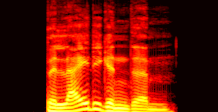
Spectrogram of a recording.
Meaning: strong dative masculine/neuter singular of beleidigend
- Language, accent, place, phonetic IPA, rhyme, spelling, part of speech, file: German, Germany, Berlin, [bəˈlaɪ̯dɪɡn̩dəm], -aɪ̯dɪɡn̩dəm, beleidigendem, adjective, De-beleidigendem.ogg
